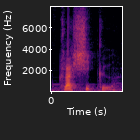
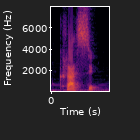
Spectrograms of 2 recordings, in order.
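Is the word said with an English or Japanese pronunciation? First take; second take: Japanese; English. First: It is said with a Japanese pronunciation. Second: It is said with an English pronunciation. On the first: The speaker calls it wrong. "you use the word in Japanese as well... That's my bad attempt at it" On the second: The speaker calls it right. "it's important to use the English pronunciation"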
